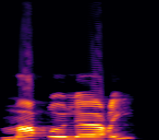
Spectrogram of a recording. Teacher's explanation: ٹھیک ہے, عین کے نیچے زیر کی حرکت ہے, زیر کو جلدی پڑھیں, تھوڑا بھی نہ کھینچے, معروف پڑھیں, مجہول آواز سے بچے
